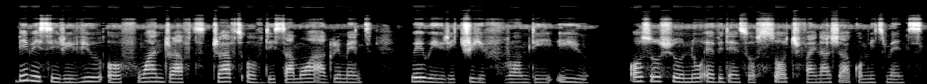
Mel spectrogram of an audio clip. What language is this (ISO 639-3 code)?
pcm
